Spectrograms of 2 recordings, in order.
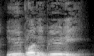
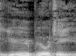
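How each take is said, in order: First: Aussie cheer. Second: Aussie slang. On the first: Explaining slang to viewers, a pitched-up Aussie cheer. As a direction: cheer it like a mate winning. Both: Shown as a demonstration. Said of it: "most often explained as".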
